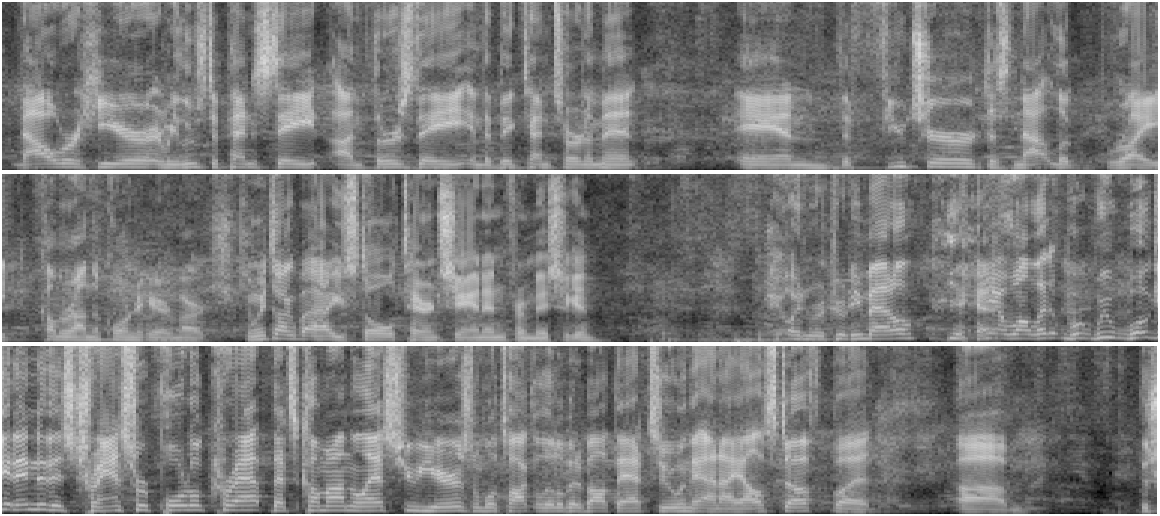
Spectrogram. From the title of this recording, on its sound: LIVE FROM OVER UNDER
